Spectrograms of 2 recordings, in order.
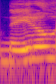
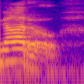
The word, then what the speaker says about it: Nado: There's two common pronunciations. I've been told NATO is the official one when I like spoke to Alpha directly, but I'm probably going to use both interchangeably because I'm used to saying Natto.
